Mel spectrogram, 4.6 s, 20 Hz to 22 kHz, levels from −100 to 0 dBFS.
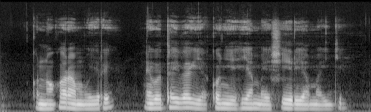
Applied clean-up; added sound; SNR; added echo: none; none; none; none.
